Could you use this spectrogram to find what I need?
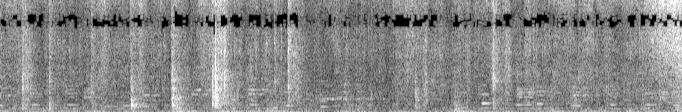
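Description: A sponge scrubs and squeaks against a shower tray.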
